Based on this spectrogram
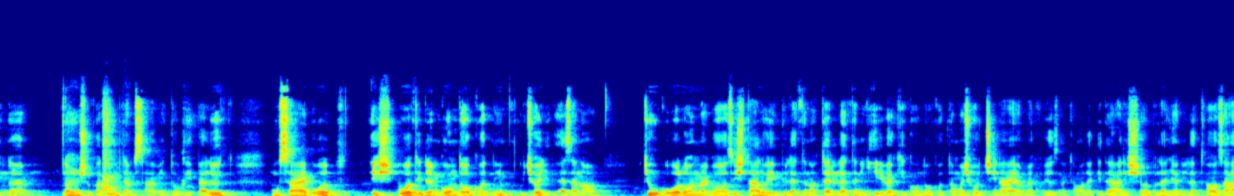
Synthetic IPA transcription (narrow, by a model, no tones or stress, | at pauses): n | nɒɟo̞nʃo̞kɒt̪yːlt̪ɛmsaːmiːt̪oːɡeːpɛløːt̪ː | musaːjboːleːʃʋo̞lt̪id̪øːŋɡo̞nd̪o̞lko̞d̪niuːcho̞ɟɛzɛnɒ | cuːkolːo̞nmɛɡɒziʃt̪aːloːeːpylɛt̪ɛnɒt̪ɛɾylɛt̪ɛniːɟeːvɛkiɡ̚ɡo̞nd̪o̞lko̞t̪ːɒmho̞cho̞c̚t͡ʃinaːjːɒmːɛkho̞ɟɛznɛkɛmɒlɛɡid̪ɛaːliʃɒ̰blɛɟɛnilːɛt̪ʋɛɒzaː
